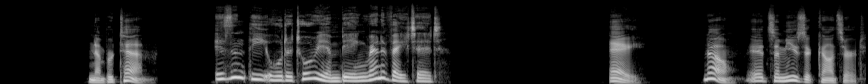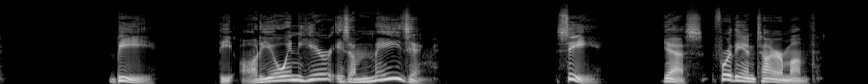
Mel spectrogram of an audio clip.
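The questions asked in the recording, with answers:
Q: Isn't the auditorium being renovated?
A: C: Yes, for the entire month.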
